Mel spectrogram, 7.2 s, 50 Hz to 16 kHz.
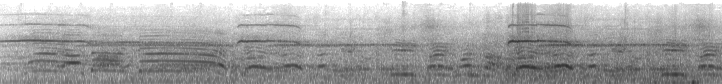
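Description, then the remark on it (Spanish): A large outdoor crowd at the 12 October parade in Madrid shouts and jeers insults against Pedro Sánchez, many overlapping voices rising in waves with sharper cries standing out, loud and continuous with a steady rumble of background noise. “Desfile en Madrid por el 12 de octubre, gritos e insultos contra”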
